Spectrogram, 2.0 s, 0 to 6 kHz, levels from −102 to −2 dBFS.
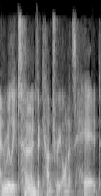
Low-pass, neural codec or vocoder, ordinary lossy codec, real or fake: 5.4 kHz; none; AAC, 24 kbps; real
